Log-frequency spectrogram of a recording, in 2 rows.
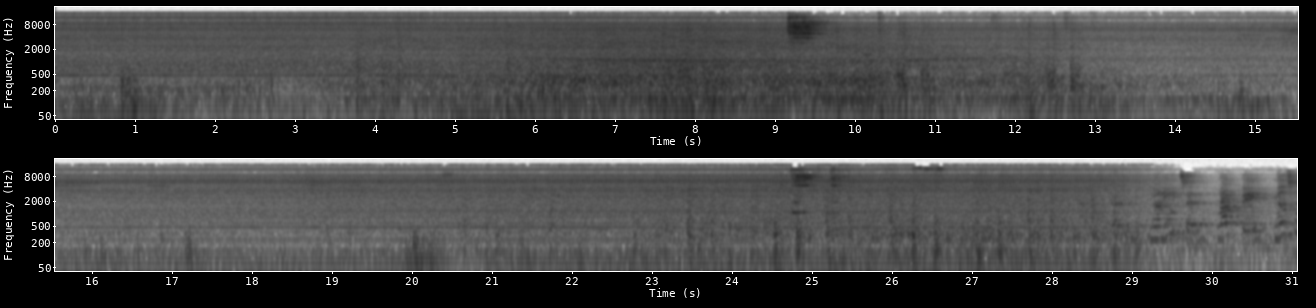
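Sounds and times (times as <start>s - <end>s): train rumbling past: 0.0s - 29.6s.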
